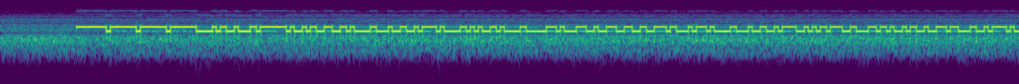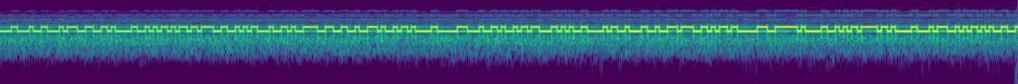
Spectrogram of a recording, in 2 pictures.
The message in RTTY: DIE GESETZLICHE GRUNDLAGE HIERFUR BILDET DAS …

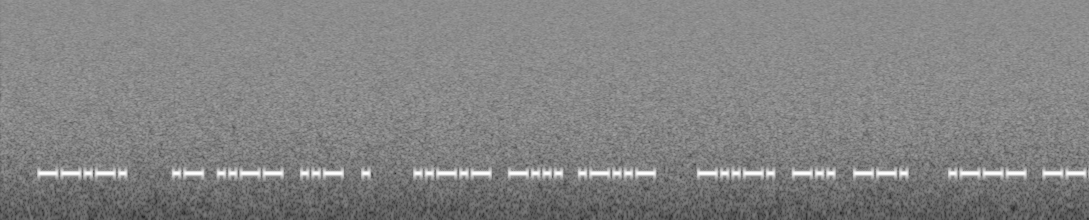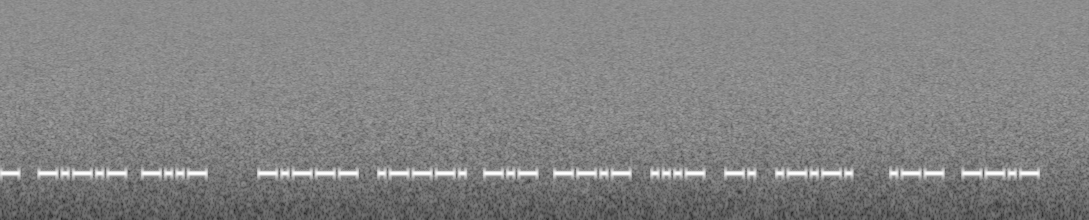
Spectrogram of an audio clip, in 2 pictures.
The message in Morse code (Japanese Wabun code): シ イノウヘ ミハヰ モホリ ヲレサマ エセワネクタン ヤネ

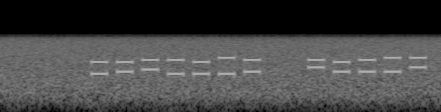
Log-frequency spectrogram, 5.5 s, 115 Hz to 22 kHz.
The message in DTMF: 1482135 0456#

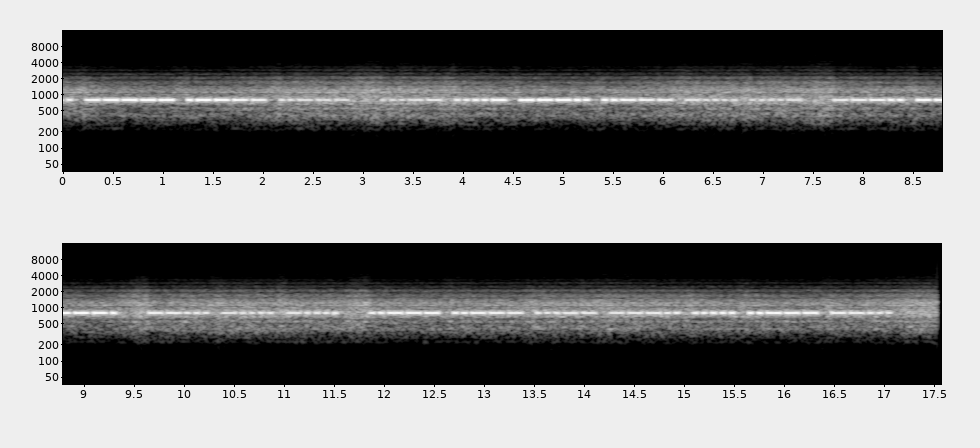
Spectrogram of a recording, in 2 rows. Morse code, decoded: … 348264 89 766 2238527

